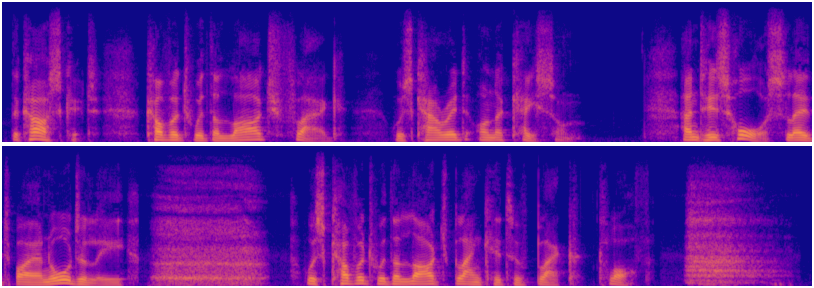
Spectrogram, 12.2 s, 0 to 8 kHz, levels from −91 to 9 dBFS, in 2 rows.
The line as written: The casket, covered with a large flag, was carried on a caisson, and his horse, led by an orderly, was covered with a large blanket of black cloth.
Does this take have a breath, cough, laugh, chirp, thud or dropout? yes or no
yes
